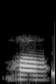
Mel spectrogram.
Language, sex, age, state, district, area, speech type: Assamese, female, 18-30, Assam, Sivasagar, rural, conversation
